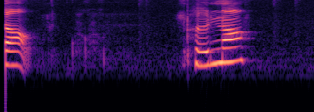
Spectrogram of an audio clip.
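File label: "xia1mi5", Mandarin Chinese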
